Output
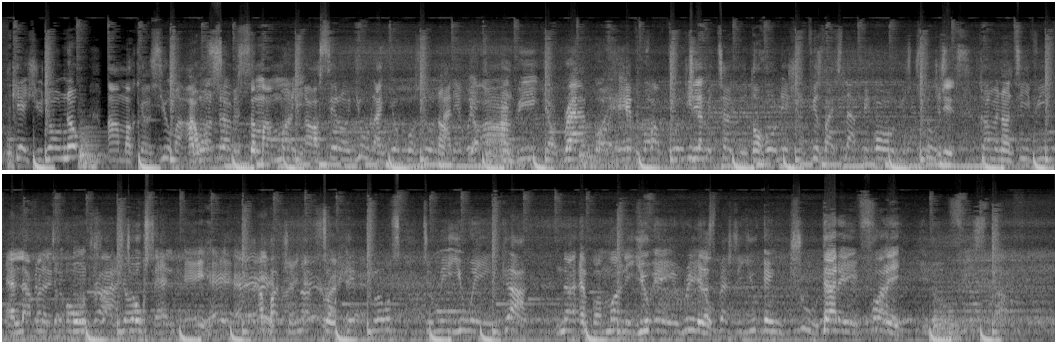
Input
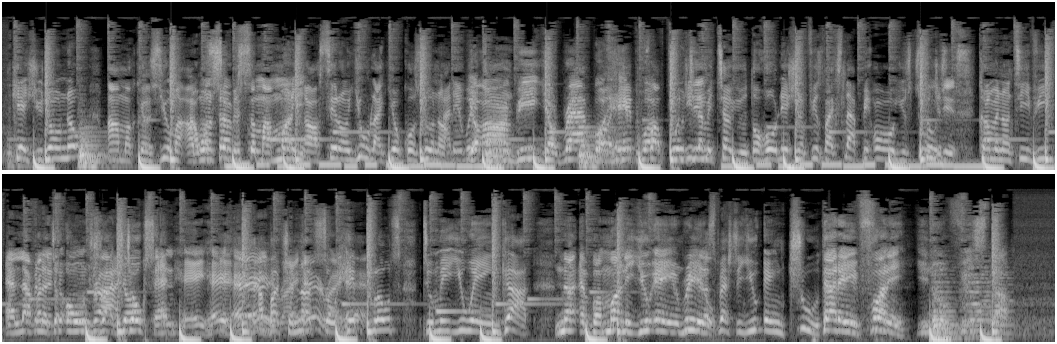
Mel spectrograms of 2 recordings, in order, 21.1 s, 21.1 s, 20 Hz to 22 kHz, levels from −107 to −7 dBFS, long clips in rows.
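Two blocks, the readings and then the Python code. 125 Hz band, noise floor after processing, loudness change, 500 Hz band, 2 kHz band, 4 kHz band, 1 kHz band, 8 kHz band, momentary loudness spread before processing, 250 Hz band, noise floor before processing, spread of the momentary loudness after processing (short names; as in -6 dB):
-8.0 dB, -51 dBFS, -8.5 dB, -8.5 dB, -9.0 dB, -9.0 dB, -8.5 dB, -10.5 dB, 5 LU, -9.5 dB, -51 dBFS, 5 LU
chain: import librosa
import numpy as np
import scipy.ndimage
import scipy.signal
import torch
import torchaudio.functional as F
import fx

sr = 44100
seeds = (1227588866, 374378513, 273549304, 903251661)

p1 = fx.low_shelf(x, sr, hz=95.0, db=6.0)
p2 = fx.chopper(p1, sr, hz=1.6, depth_pct=60, duty_pct=20)
p3 = 10.0 ** (-35.0 / 20.0) * np.tanh(p2 / 10.0 ** (-35.0 / 20.0))
p4 = p2 + (p3 * librosa.db_to_amplitude(-8.0))
p5 = fx.echo_diffused(p4, sr, ms=1643, feedback_pct=49, wet_db=-12)
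y = p5 * librosa.db_to_amplitude(-6.0)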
